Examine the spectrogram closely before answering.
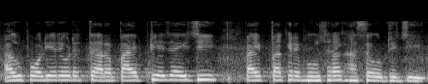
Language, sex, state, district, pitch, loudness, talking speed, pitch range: Odia, male, Odisha, Malkangiri, 195 Hz, -11 LUFS, 180 wpm, 185-200 Hz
